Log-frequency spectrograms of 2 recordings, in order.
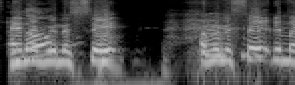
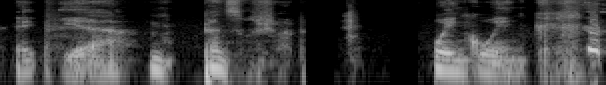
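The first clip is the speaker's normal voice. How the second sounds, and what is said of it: Seductive bedroom voice. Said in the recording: “in my bedroom voice, no? I'm gonna say it in my bedroom voice.”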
